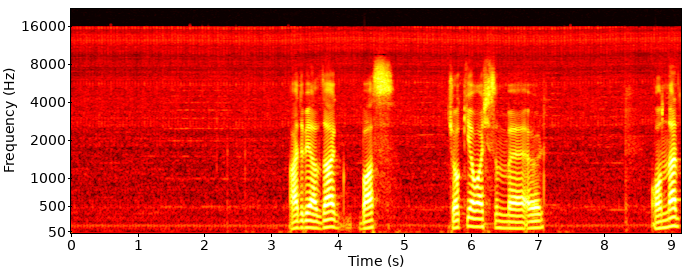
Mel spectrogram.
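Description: A quad bike engine hums steadily.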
